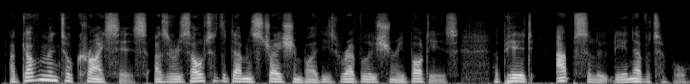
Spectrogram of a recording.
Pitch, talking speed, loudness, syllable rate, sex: 120 Hz, 140 wpm, -18 LUFS, 6.7 syllables/s, male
